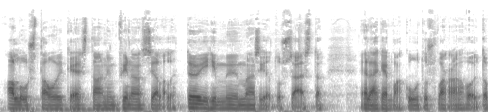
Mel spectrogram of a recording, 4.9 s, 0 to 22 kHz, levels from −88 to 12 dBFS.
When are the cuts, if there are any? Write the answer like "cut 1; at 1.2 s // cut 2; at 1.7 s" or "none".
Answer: cut 1; at 1.2 s // cut 2; at 2.5 s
